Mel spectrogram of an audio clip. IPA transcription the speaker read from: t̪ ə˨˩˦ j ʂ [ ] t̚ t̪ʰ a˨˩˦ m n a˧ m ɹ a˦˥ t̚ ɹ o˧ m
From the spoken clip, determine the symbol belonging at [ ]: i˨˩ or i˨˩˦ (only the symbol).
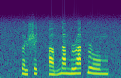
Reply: i˨˩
